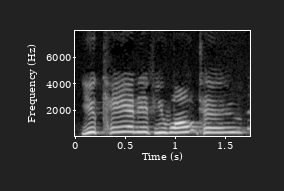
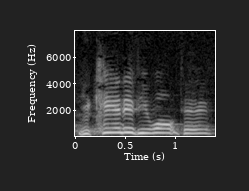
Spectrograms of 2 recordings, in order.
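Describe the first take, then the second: First: Put-on high, slow little-girl voice; teasing high child voice. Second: Tiny teasing voice; little voice. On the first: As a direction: squeak it like a shy granddaughter. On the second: Retold or imitated. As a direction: repeat it in a small coaxing voice. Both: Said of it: "I heard this little voice".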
